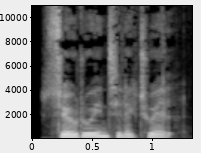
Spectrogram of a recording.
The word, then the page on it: pseudointellektuel: ˈsœwdo-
